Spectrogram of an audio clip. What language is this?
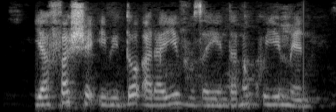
Kinyarwanda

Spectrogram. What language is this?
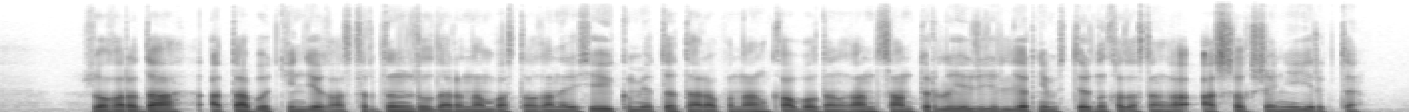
Kazakh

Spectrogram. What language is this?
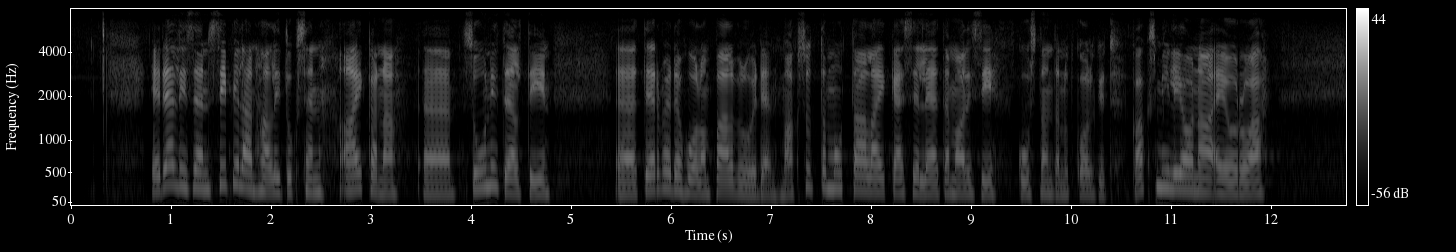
Finnish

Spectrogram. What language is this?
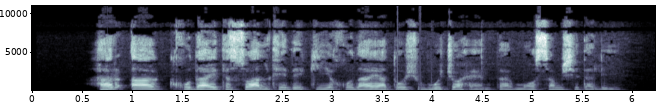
Phalura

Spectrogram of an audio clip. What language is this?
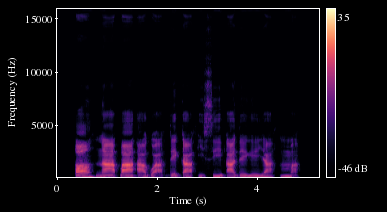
Igbo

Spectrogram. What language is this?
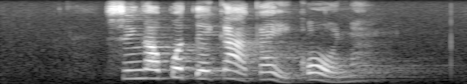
Tsonga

